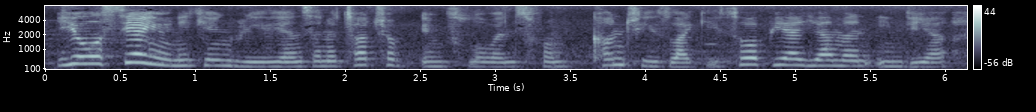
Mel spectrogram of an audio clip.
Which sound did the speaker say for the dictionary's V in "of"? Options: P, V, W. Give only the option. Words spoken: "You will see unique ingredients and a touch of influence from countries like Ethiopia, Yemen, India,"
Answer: V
